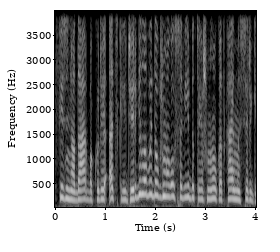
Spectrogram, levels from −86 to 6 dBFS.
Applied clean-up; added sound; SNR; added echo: neural mask model DeepFilterNet 3.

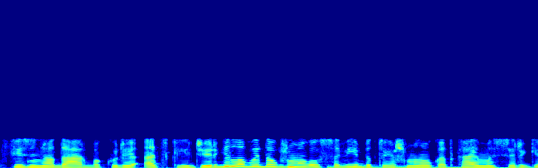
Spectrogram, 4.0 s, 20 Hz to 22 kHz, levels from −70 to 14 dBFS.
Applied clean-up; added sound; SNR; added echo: none; Crackle; 14 dB; none.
